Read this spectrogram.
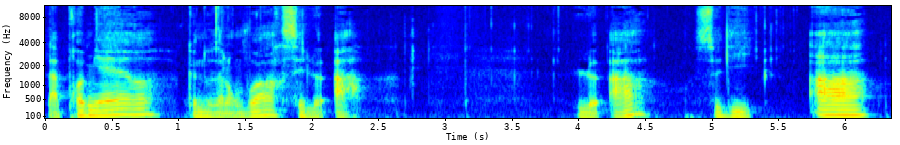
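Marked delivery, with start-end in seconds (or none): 5.7-6.2 A held high and perfectly level; first tone on A. Shown as a demonstration. Teacher showing learners Mandarin A, high level tone. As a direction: say A loud, long, high and even. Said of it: "Avec le premier ton".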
